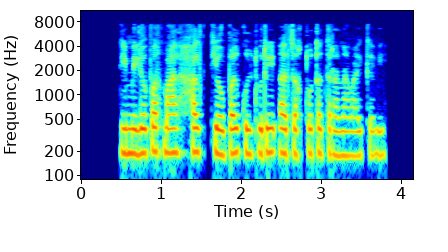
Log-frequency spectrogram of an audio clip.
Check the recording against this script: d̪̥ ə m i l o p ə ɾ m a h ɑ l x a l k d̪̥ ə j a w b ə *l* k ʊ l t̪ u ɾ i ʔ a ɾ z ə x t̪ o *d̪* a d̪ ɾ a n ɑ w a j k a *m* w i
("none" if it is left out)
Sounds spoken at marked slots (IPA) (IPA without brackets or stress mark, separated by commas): l, t̪, none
